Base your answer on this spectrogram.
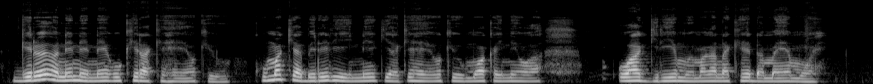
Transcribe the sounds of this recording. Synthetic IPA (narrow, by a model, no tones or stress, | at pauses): ɡeɾejɔnɛnɛnɛɣokeɾakeɦɛjɔkʰeu | kumakeabeɾeɾiɛinekeakehɛjɔkeumwakainea | waɡiɾiemwɛmaɣanakɛdamaɛmwɛ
